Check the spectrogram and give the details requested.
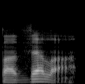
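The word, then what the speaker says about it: בָּבֶלָה: Vella this is bevelle the proper name Babylon plus a directional hey remember the directional hey cannot take the stress so the word is pronounced by Vela then the verb here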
